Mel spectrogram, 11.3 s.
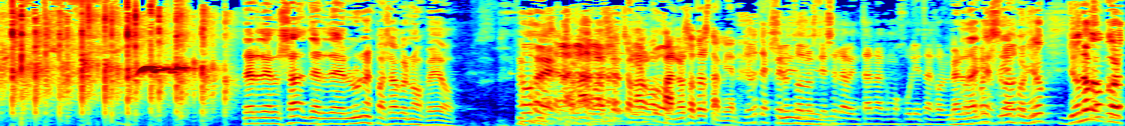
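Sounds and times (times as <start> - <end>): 
group of people applauding: 0.0 - 2.6
sustained high-pitched cheer or whistle: 0.2 - 2.3
speech: 2.5 - 11.2
laughter: 5.1 - 7.7.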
